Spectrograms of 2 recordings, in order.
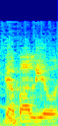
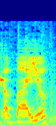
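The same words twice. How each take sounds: First: The double L is pronounced as an L sound. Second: The double L is pronounced as a Y sound. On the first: This is how speakers of a Philippine Spanish creole say it. "They pronounce it like a Leo sound" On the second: This is the usual way most speakers say it. "we usually say yo"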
